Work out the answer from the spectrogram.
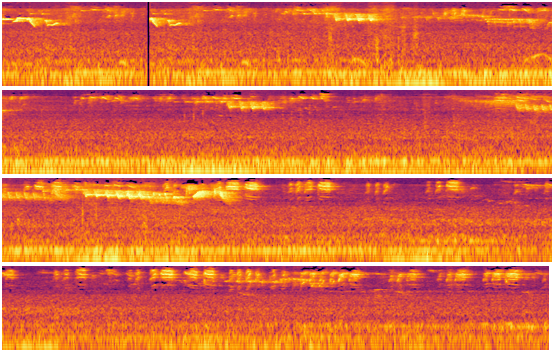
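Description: Wild birds chirping and calling in short repeated phrases, loudest in a burst of chirping around the middle, over a steady low background hum.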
